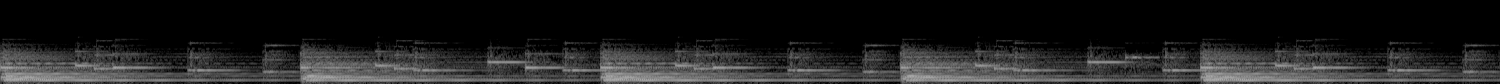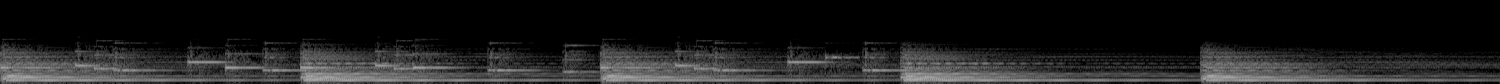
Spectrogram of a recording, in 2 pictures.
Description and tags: Piano Loop Em 160 BPM
160, bpm, chill, Em, EMinor, hiphop, jazz, lo-fi, lofi, loop, loops, melody, music, nostalgic, pack, packs, piano, pianos, relaxing, sample, samples, sound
